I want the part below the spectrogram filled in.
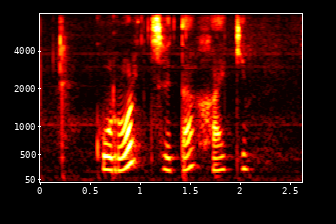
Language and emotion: Russian, neutral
